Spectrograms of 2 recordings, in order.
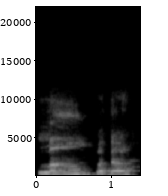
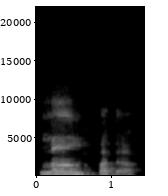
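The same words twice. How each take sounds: First: "lâmpada" slowly, stressed nasal lâm; slow demo. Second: "lâmpada" slowly, stressed nasal lâm, falling; slow demo. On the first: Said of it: "Percebam a grande diferença". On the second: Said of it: "Olha a diferença". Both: Shown as a demonstration. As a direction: draw out "lâmpada", weight on lâm.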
